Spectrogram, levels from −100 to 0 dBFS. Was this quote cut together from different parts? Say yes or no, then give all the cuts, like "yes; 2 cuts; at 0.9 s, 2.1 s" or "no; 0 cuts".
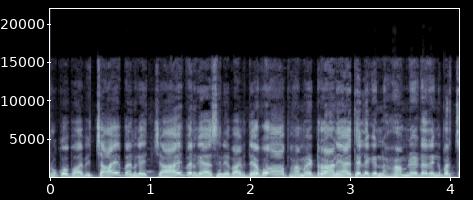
no; 0 cuts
